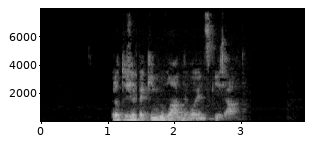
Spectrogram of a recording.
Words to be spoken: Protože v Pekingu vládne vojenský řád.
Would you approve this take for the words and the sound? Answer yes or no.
no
